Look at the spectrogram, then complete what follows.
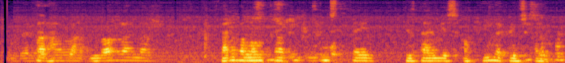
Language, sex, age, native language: Icelandic, male, 30-39, Icelandic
